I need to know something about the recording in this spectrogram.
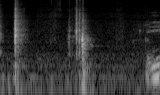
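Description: Deck of tarot cards being shuffled by hand: two sharp card clicks about a second apart.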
